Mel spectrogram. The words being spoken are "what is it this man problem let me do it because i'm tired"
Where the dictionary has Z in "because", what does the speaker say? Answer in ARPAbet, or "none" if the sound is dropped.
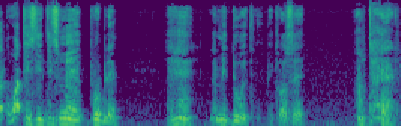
S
